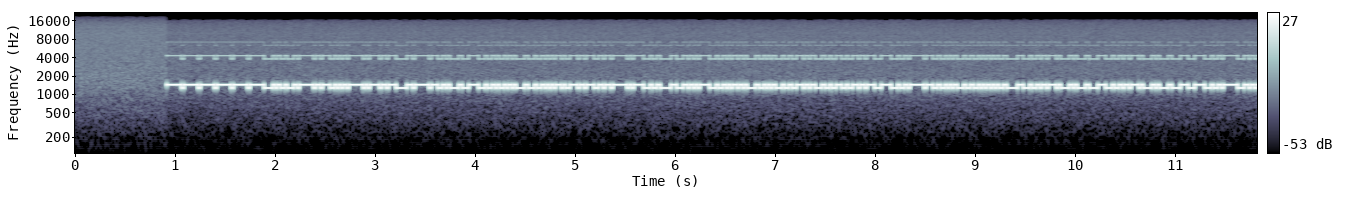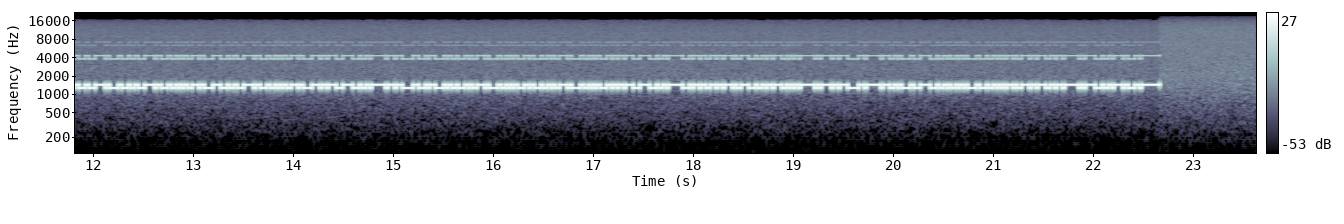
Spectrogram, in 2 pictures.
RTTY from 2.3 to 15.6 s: 4X5UEM DE YB0X TNX FER CALL. UR RST 339 339. NAME MARCO MARCO. QTH

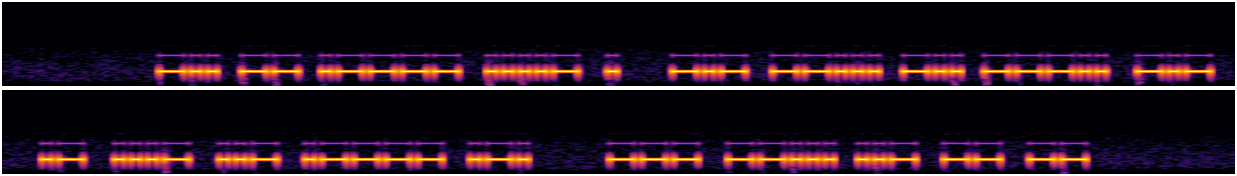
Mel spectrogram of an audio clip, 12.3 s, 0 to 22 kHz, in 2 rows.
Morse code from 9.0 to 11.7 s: O7UMM

